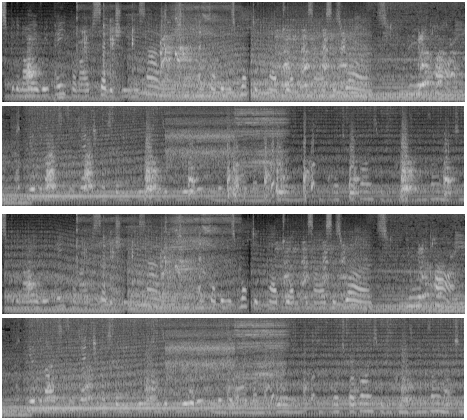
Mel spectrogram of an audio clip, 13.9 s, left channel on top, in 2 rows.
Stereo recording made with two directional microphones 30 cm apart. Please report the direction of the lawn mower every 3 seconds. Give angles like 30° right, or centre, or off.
30° right, 50° left, 10° right, 40° right, 50° right.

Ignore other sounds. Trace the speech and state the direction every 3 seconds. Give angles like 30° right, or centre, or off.
30° left, centre, 30° right, 50° right, 50° right.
